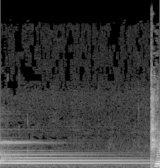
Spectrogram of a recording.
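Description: A metal bell struck once, ringing with several clear tones that slowly die away; the lowest tone is still sounding when speech starts near the end.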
